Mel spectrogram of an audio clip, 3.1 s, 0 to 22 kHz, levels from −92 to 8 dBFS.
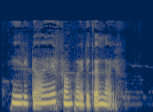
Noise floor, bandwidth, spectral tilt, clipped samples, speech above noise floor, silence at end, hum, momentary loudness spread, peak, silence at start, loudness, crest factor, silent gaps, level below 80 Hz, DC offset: -62 dBFS; 11.5 kHz; -8 dB/octave; under 0.1%; 43 dB; 0.75 s; none; 3 LU; -4 dBFS; 0.25 s; -19 LUFS; 16 dB; none; -58 dBFS; under 0.1%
